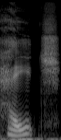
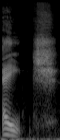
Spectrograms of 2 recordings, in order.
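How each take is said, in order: First: The letter name is said the South London way. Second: The letter name is said the standard way. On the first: This is how she used to say it. The speaker calls it wrong. "instead of H" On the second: This is the way she trained herself to say it. The speaker calls it right. "I did train myself to say H"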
